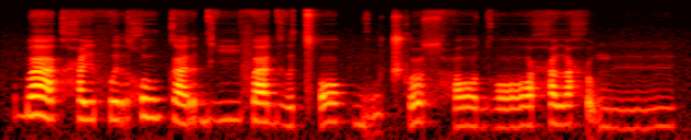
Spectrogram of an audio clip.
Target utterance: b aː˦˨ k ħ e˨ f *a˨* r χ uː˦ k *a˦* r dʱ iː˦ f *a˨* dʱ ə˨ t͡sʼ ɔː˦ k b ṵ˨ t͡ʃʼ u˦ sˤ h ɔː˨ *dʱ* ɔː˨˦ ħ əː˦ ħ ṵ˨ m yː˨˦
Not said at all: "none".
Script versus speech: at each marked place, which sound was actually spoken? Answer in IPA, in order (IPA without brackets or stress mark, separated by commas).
ə˨, a˨, a˦, dʱ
